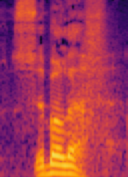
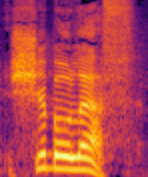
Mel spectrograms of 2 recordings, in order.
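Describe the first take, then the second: First: The word begins with an s sound. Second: The word begins with an sh sound. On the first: The speaker is an Ephraimite. The speaker calls it wrong. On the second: The speaker is from Gilead. The speaker calls it right.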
